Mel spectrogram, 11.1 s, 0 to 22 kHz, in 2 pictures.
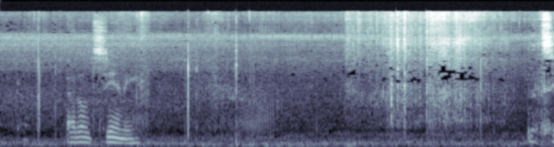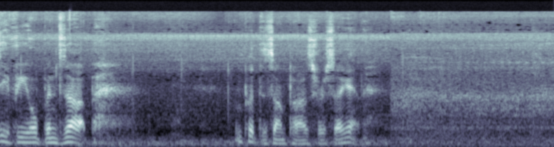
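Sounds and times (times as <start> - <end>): faint outdoor background hiss: 0.0 - 11.0.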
